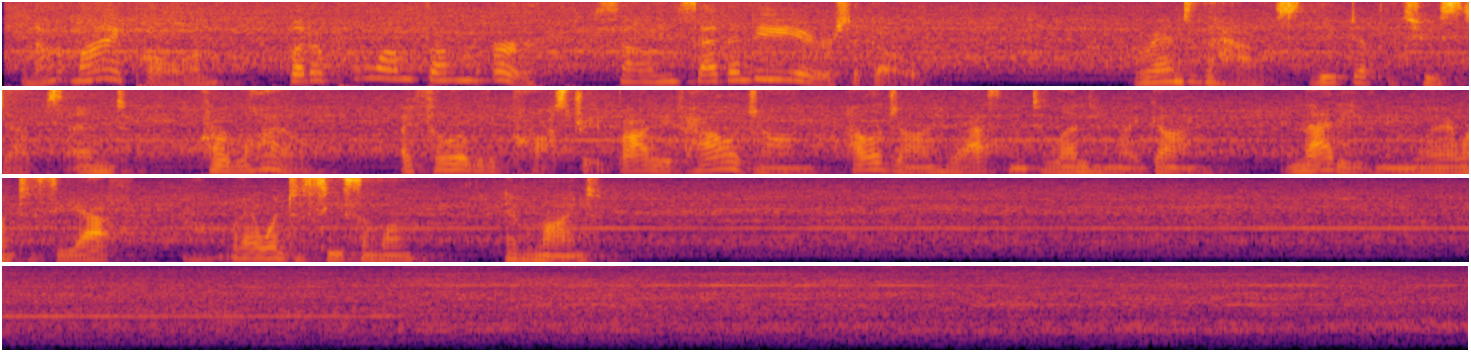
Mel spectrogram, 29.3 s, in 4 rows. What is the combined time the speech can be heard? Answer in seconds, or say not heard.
17 s.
